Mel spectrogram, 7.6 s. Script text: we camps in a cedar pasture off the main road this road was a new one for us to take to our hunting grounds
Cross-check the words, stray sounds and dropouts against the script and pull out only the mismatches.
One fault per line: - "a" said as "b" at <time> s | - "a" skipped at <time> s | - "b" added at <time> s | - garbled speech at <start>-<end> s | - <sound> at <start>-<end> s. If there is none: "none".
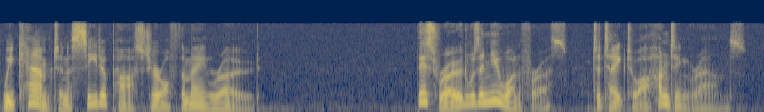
- "camps" said as "camped" at 0.1 s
